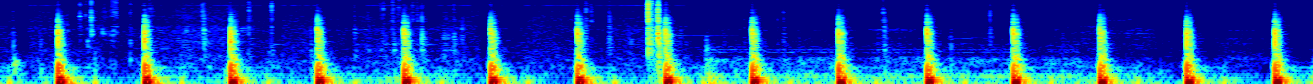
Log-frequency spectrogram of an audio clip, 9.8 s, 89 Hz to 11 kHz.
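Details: VW Tiguan RNS510 radio/nav stuck in a startup loop with a flashing screen: deep, even thumps through the speakers about every two-thirds of a second on each reboot; cracked solder on the PIC16 chip needs resoldering.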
